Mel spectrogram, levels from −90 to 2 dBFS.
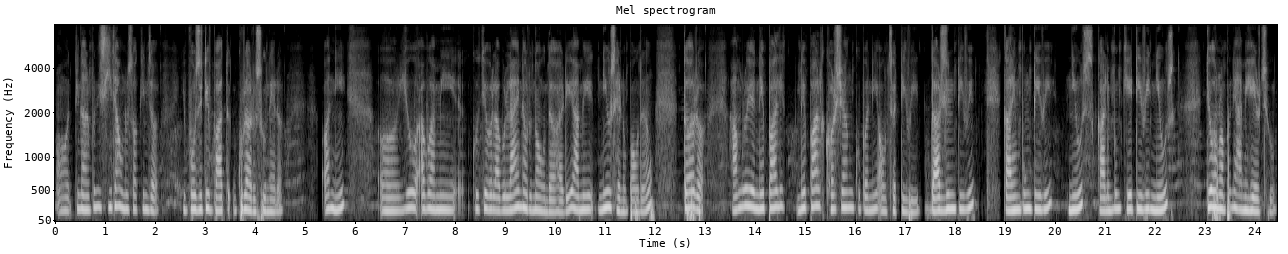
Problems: constant background noise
